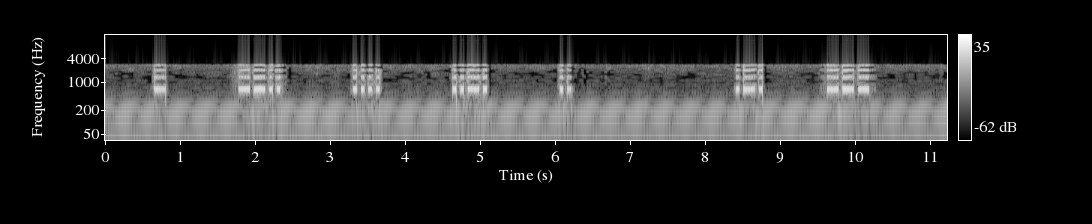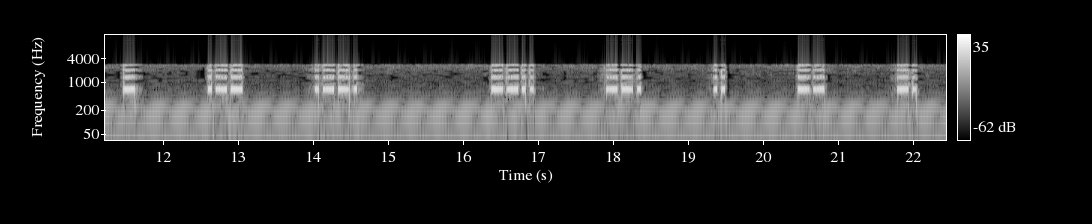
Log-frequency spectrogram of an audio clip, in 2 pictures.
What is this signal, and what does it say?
Morse code, heard as a keyed tone, about 24 wpm, spaced as for 8 wpm, 680 Hz. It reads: TZHFI ROTWP ZGIMN
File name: Linksmakalnis-1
